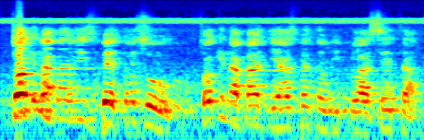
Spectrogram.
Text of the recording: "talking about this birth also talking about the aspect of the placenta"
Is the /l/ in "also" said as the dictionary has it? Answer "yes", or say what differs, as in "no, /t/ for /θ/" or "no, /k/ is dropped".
no, /l/ is dropped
